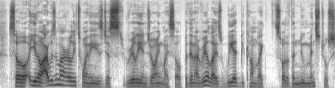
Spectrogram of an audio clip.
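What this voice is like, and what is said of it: Usual voice. Nothing is said of it.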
